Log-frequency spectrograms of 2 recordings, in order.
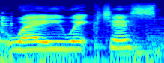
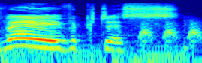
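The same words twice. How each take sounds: First: Both words begin with a W sound. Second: Both words begin with a V sound. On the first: The speaker calls it right. "it's actually pronounced um like a W" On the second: The speaker calls it wrong. "everyone goes"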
